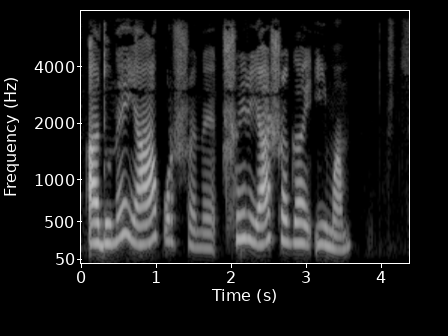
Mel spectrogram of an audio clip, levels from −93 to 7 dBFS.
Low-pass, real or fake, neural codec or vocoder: 7.2 kHz; real; none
